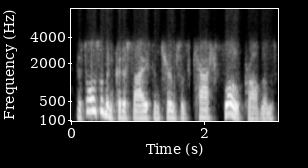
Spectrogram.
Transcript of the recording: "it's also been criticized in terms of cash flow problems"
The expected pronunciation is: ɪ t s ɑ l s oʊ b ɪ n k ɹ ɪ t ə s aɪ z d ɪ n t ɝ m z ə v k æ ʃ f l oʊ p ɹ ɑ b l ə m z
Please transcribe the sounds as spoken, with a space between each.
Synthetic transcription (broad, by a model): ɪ t s ɑ l s oʊ b ɪ n k ɹ ɪ t ə s aɪ z d ɪ n t ɝ m z ə v k æ ʃ f l oʊ p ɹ ɑ b l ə m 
